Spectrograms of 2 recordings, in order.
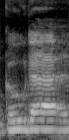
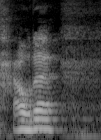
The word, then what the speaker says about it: Gouda: as I my dutch boss tells me it's pronounced it's a or Gouda as some people have pronounced it apparently it's pronounced holder and this is actually the XO reserve I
